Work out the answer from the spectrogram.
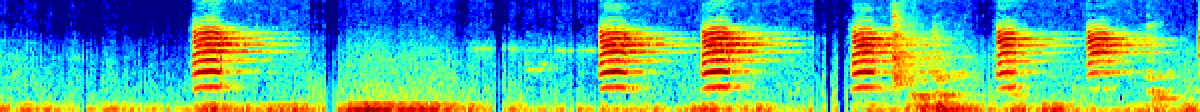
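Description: A small caged bird giving short, repeated call notes: one about a second in, then more from about three seconds in, quickening to about two a second near the end.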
